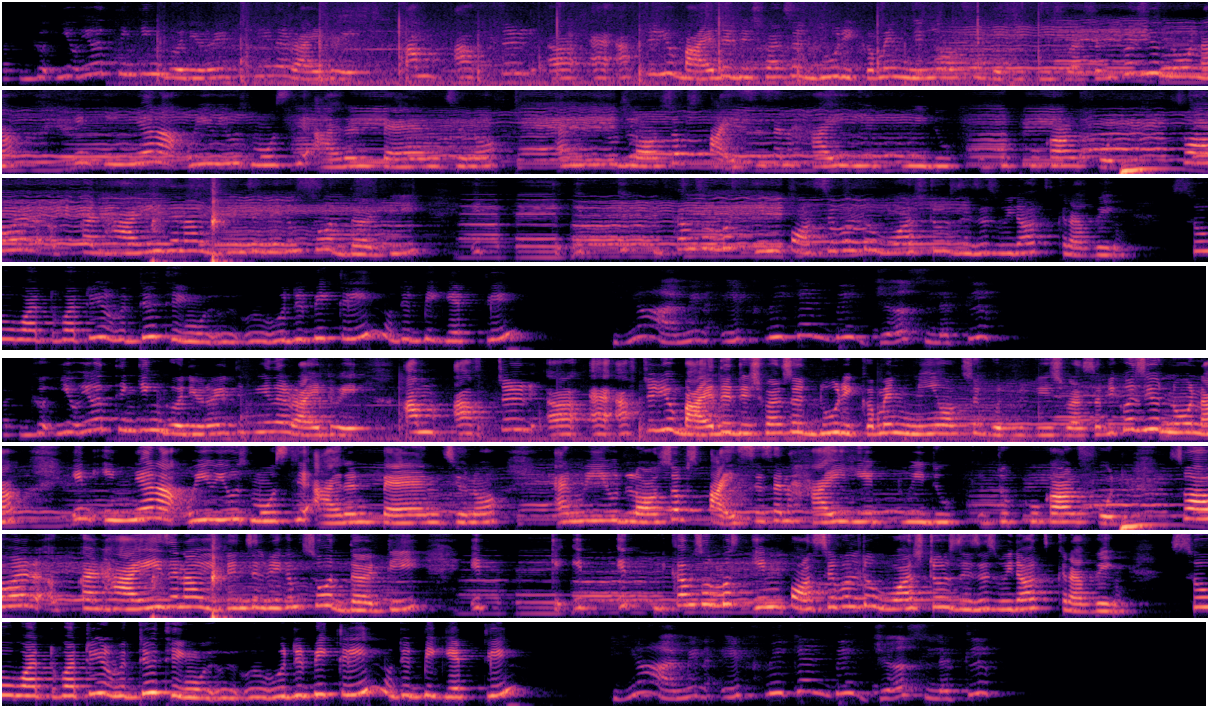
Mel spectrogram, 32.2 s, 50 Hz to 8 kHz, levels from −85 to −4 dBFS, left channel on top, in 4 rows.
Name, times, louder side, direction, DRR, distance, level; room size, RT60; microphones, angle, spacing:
voice 1, 0.0-19.3 19.7-23.6 23.9-27.6, right 7 dB, 75° right, 0.4 m, -28 dB
sound 1, 0.7-7.2, left 5 dB, 70° left, 0.5 m, -43 dB
sound 2, 6.1-18.9 19.1-22.5, left 3 dB, 55° left, 1.0 m, -38 dB
sound 3, 15.0-17.9, right 1 dB, 5° right, 0.6 m, -31 dB
voice 2, 28.2-30.7, right 2 dB, 55° right, 0.8 m, -37 dB
12.5 x 4.3 x 4.6 m
head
